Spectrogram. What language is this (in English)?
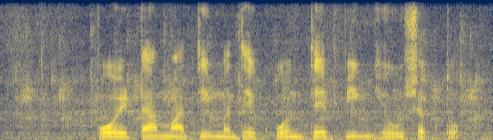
Marathi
